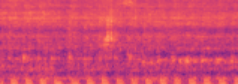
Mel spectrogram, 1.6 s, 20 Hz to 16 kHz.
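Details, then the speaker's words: Suzuki Mola/GS 125-150 single after DIY tune-up, valve clearances set 0.04 intake, 0.08 exhaust with feeler gauge: even regular idle, quiet, earlier valve ticking gone — normal idle. "Ganda ng under, oh. Tahimik na, nawala na yung kanyang lagitik."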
